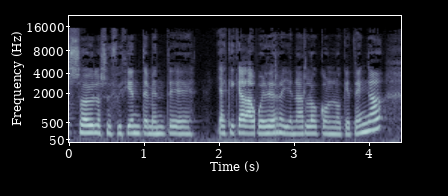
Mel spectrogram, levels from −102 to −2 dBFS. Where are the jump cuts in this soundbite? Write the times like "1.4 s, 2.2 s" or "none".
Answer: 1.8 s, 2.5 s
